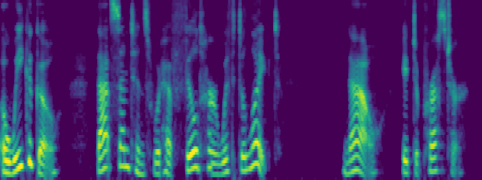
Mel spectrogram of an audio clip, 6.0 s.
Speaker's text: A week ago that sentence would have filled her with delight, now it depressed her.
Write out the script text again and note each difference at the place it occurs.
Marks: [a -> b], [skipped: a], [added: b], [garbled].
A week ago that sentence would have filled her with delight, now it depressed her.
